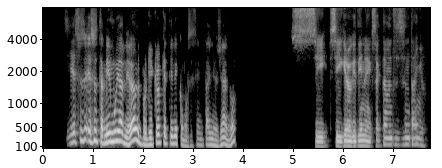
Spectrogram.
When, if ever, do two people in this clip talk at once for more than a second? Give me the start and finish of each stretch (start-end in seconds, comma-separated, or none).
none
